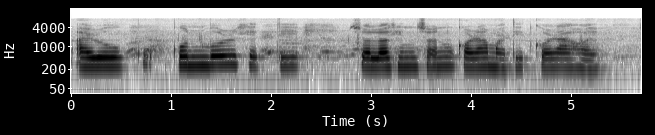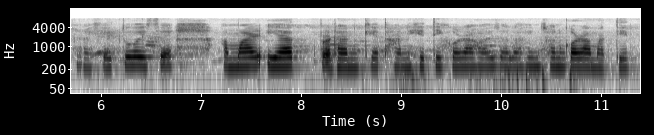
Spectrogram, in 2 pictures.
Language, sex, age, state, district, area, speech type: Assamese, female, 18-30, Assam, Darrang, rural, spontaneous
